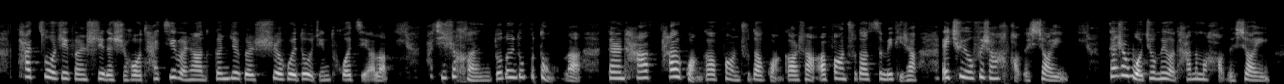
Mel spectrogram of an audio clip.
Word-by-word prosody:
她 350 - +3
做 345 -4 0
这 275 0 +1
份 235 -2 -2
事 255 - -1
业 - - +3
的 220 - +1
时 215 -1 -1
候， 215 0 0
她 265 - -5
基 295 +6 -1
本 215 - 0
上 215 -1 -1
跟 260 0 0
这 275 - 0
个 235 -2 +3
社 255 +3 +1
会 240 -1 +5
都 245 +1 +5
已 - - -5
经 200 +1 -10
脱 220 0 -1
节 220 - -6
了， - - -1 0.3
她 390 - -13
其 310 -5 -1
实 360 - 0
很 185 - -3
多 270 +8 -1
东 330 +2 +1
西 - - 0
都 335 - -3
不 - - -9
懂 - - -4
了。 - - +1 0.2
但 290 - +4
是 285 - +4
她 300 +2 +3
她 345 - +4
的 355 - +7
广 - - -1
告 235 0 +1
放 230 -1 -4
出 230 - -12
到 220 -3 +2
广 - - -6
告 215 0 +2
上 220 +1 +1
啊， 225 - +3
放 255 +2 +1
出 245 - -10
到 245 -1 +2
自 245 +2 -6
媒 235 0 +1
体 - - -8
上， 205 -1 -1 0.2
诶， 305 - +5
就、 - - +1
却 360 - +4
有 295 - +2
非 340 - +1
常 280 -3 +2
好 - - -6
的 - - -11
效 - - +1
应。 - - -6 0.4
但 385 0 +2
是 420 - +5
我 380 - +7
就 280 +3 -2
没 270 - +1
有 215 - +1
她 235 - -5
那 250 - -4
么 235 - -2
好 - - -7
的 - - -10
效 215 +1 +2
应， 185 - -6
250 Hz, 370 characters per minute, -24 LUFS, 220-290 Hz, 0.4 s, 的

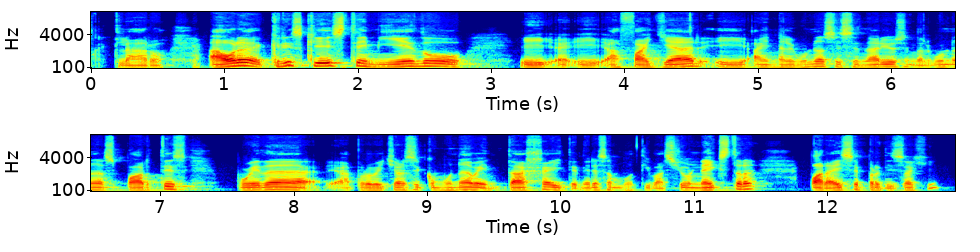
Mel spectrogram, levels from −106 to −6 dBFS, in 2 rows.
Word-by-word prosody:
Claro, 90 -1 -7 0.3
ahora, 165 +2 +8
¿crees 170 +7 0
que 155 -1 +6
este 155 -1 +1
miedo 130 +2 +2 0.4
e 105 0 -3
a - - -3
e 100 - -7
a 100 - -3
fallar, 110 +6 +2
eh, 105 -2 -5
a 105 - -3
en 100 0 -10
algunos 110 +6 -5
escenarios, 110 +2 -4
en 100 -4 -10
algunas 110 +4 -5
partes, 110 +7 -1 0.3
pueda, 115 +2 +3
eh, - - -10
aprovecharse 105 +2 -4
como 105 -1 -9
una 120 +3 -1
ventaja 110 +2 +1
y 110 - -1
tener 100 - -7
esa 110 +2 -6
motivación 105 +1 -7
extra 110 +8 +1 0.4
para 100 -3 +5
ese 100 0 -2
aprendizaje? 105 - -7
110 Hz, 155 wpm, -22 LUFS, 100-125 Hz, 0.4 s, ahora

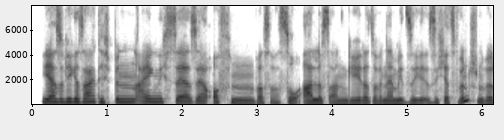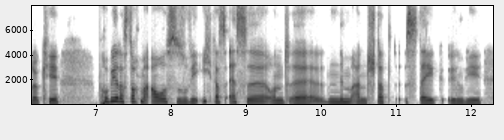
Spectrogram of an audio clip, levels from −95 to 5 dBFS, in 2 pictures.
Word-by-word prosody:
Ja, 220 0 +7
also, 230 0 +3
wie 230 +1 +3
gesagt, 230 +1 +3
ich 215 - -1
bin 225 0 +2
eigentlich 230 +1 +1
sehr, 210 0 +3
sehr 205 0 -1
offen, 190 -4 -1
was 185 0 -2
was 175 -1 -5
so 180 -3 0
alles 195 0 +3
angeht. 185 +2 -2
Also, 185 -2 -2
wenn 185 +1 -2
er 185 0 +1
mir 190 -1 0
sie 185 0 -2
sich 185 0 -5
jetzt 190 -1 -3
wünschen 250 - +1
würde, 190 0 +1
„Okay, 205 +3 0 0.5
probier 275 +2 +4
das 250 -2 0
doch 240 +1 0
mal - - +2
aus, 220 +2 +2
so 195 -2 -3
wie 205 0 -2
ich 265 -1 -4
das 210 -1 -1
esse 210 -1 -1
und, 190 -1 -3
äh, 185 +1 0
nimm 205 +1 0
anstatt 200 0 -3 0.2
Steak 195 0 -1
irgendwie 190 -1 -2
200 Hz, 200 wpm, -22 LUFS, 190-220 Hz, 0.5 s, Ja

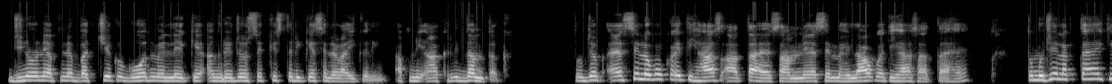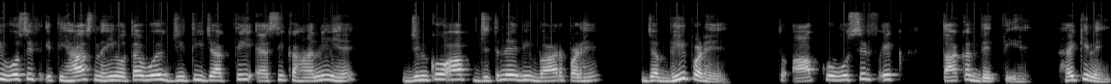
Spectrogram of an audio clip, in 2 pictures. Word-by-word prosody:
जिन्होंने 190 +3 +3
अपने 180 +1 0
बच्चे 165 +4 0
को 185 -1 -3
गोद 180 +1 +3
में 170 - +2
लेके 160 +1 +1
अंग्रेजों 160 +1 0
से 170 +2 -4
किस 185 +1 -6
तरीके 170 -1 -1
से 170 - -3
लड़ाई 140 -2 0
करी, - - -6
अपनी 160 +1 -1
आखिरी 160 +2 -3
दम 160 -1 +3
तक। - - -10 0.6
तो 165 - -2
जब 190 +1 0
ऐसे 195 +6 +1
लोगों 235 -1 +4
का 230 0 -5
इतिहास 180 -4 +2
आता 155 +3 +2
है 150 -2 +2
सामने, 145 0 +1
ऐसे 150 +2 -1
महिलाओं 155 +3 +3
का 175 - -2
इतिहास 155 -2 -1
आता - - -3
है, 140 +6 -8 0.6
तो 200 - +1
मुझे 205 +5 +4
लगता 240 0 0
है 250 0 0
कि 245 0 0
वो 230 +1 +4
सिर्फ़ 230 -1 -3
इतिहास 190 +4 +1
नहीं 190 -1 +1
होता, 195 +2 +1
वो 210 +2 +5
एक 230 - +3
जीती 190 +3 -1
जागती 185 +5 -1 0.2
ऐसी 165 +6 -3
कहानी 190 +2 0
है, 165 +4 -3 0.5
जिनको 200 +8 +2
आप 230 +1 +3
जितने 210 +7 +1
भी 205 0 0
बार 175 +3 +1
पढ़ें, 170 +2 -1 0.5
जब 165 -2 0
भी 210 +10 +5
पढ़ें, 150 - +1 0.5
तो - - -11
आपको 175 +7 0
वो 205 +2 0
सिर्फ़ 240 0 -3
एक 225 +1 0 0.4
ताकत 180 +7 +1
देती 155 -4 -3
है, 130 0 -13 0.4
है 195 +2 +3
कि 220 +2 0
नहीं? 135 - -2
180 Hz, 190 wpm, -18 LUFS, 160-205 Hz, 0.6 s, वो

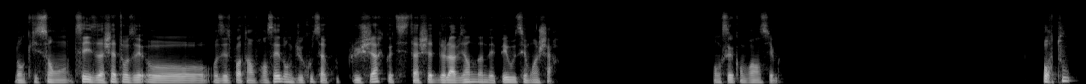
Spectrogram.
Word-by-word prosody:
donc 100 0 -4
ils 100 - -3
sont 100 +1 0
tu - - -10
sais, 125 - +7
ils 105 -2 +3
achètent 100 +3 +3
aux 115 - +4
ex 105 - +2
aux 95 -2 +1
aux 100 - -2
exploitants 95 0 -1
français, 100 +7 +2
donc 120 -4 -2
du 105 - -3
coup, 125 - -8
ça 100 - +1
coûte 90 - -19
plus 105 - -2
cher 125 +6 +2
que 110 - -2
si - - -6
tu - - 0
achètes 100 +1 +2
de 105 - +3
la 100 -1 +7
viande 110 +3 0
dans 110 - -2
des 100 -2 -1
pays 105 - +2
où 110 - +2
c'est 100 - -2
moins 105 +1 -3
cher. 95 - -6 1.5
Donc 100 -1 -5
c'est 105 - +3
compréhensible. 100 -1 -5 2.6
Pour - - +4
tout. 165 -1 -3
100 Hz, 215 wpm, -26 LUFS, 95-105 Hz, 2.6 s, sais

